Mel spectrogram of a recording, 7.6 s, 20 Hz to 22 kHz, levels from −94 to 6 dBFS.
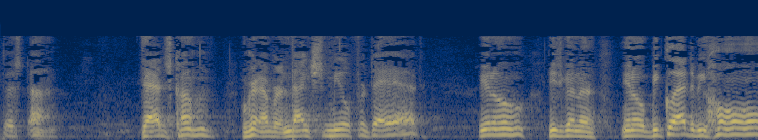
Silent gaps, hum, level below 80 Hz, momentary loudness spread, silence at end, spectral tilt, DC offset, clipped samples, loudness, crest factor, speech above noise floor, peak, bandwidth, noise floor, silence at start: none; none; -60 dBFS; 11 LU; 0 s; -6.5 dB/octave; under 0.1%; under 0.1%; -21 LUFS; 18 dB; 35 dB; -4 dBFS; 8 kHz; -55 dBFS; 0 s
